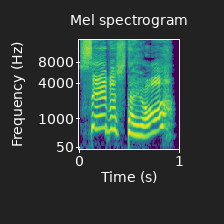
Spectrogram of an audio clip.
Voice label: info girl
